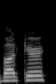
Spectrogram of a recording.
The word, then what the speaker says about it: Butker: Then next up, we have a commencement speech by Harrison Butker, right? Is that how you say his name? That's how you say All it. right, yeah, Harrison Butker.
